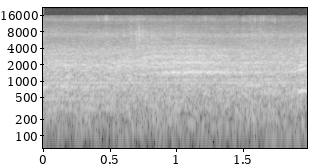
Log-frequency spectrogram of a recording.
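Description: A crowd of people chatters indistinctly in a large echoing hall.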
